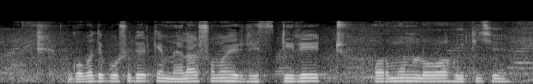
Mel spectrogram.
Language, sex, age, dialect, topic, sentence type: Bengali, male, 18-24, Western, agriculture, statement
